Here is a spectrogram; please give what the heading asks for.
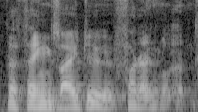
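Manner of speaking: a soft, lightly voiced Bond mutter; understated imitation of a muttered quip; muttered Bond line. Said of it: "double oh seven mutters".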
